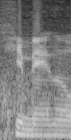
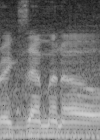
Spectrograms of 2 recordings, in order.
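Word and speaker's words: Ximeno: It's just like Jimeno or Exemeno or Juanapero, which drives me nuts. Juanapero. Because the Spanish word, it's junipero. Yeah, Junipero, yeah. Say the word, junipero. Yeah, but it's same with Exemeno. Right. Jimeno. Yeah, but no one will know. But No. when you say Exemeno, they'll know exactly what it is.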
